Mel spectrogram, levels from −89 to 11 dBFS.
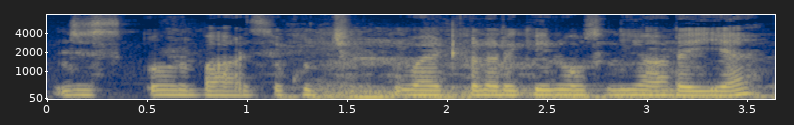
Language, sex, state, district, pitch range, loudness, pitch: Hindi, male, Uttar Pradesh, Saharanpur, 155-165 Hz, -15 LUFS, 160 Hz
